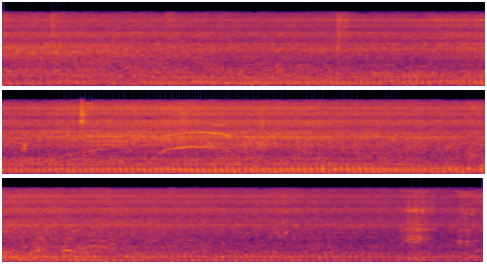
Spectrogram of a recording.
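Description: A motor vehicle's engine running, growing louder toward the middle and then easing off, with a couple of faint high chirps about four to five seconds in.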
